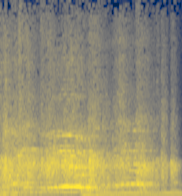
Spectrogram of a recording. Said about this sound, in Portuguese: Aplauda bem forte ao Senhor, amado.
